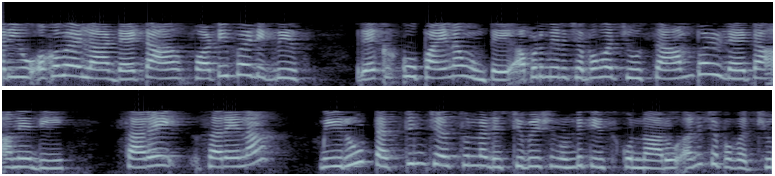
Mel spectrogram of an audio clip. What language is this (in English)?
Telugu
